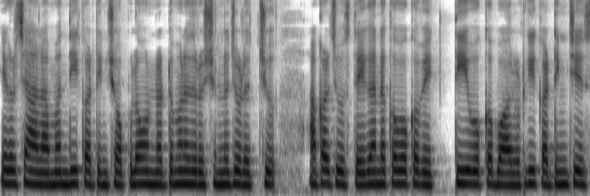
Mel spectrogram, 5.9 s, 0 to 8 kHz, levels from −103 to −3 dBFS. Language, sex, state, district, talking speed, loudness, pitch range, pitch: Telugu, female, Andhra Pradesh, Guntur, 195 wpm, -13 LUFS, 190-200 Hz, 195 Hz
